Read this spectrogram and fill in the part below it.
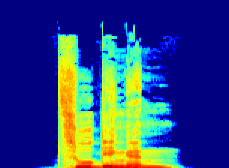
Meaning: inflection of zugehen: 1. first/third-person plural dependent preterite 2. first/third-person plural dependent subjunctive II
- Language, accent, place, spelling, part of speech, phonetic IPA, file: German, Germany, Berlin, zugingen, verb, [ˈt͡suːˌɡɪŋən], De-zugingen.ogg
